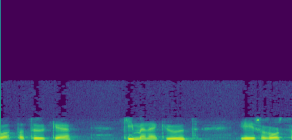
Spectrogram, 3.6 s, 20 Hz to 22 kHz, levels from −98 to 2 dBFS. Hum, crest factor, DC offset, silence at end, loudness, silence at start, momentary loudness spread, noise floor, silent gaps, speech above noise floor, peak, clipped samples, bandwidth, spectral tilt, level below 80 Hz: none; 14 dB; under 0.1%; 0 s; -15 LUFS; 0 s; 7 LU; -46 dBFS; none; 32 dB; -2 dBFS; under 0.1%; 3.7 kHz; -8 dB/octave; -64 dBFS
